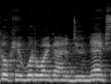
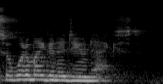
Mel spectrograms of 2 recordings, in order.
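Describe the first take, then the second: First: It is said in a hurried, urgent tone. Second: It is said in a calm, accepting tone.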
